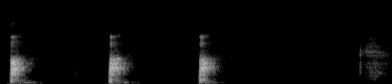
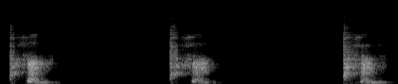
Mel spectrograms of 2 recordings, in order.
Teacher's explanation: I'm not dropping my jaw, I'm just letting the pressure blow my lips apart. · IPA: [pha]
